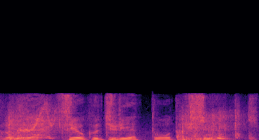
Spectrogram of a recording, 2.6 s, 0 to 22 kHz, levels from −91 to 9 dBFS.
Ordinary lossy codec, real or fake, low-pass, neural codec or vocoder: AAC, 32 kbps; fake; 7.2 kHz; vocoder, 44.1 kHz, 128 mel bands, Pupu-Vocoder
